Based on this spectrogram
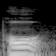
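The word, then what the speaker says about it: baud: 단위는 바우드라고 읽으면 안 된다 그랬죠. 보호, 사람 이름이니까 보호라고 해야 돼요.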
